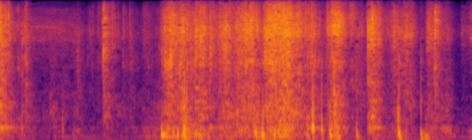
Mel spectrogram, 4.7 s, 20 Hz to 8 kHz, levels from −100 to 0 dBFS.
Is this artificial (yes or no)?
no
